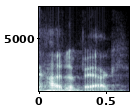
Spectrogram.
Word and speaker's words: Heidelberg: I would say Heidelberg, so you were pretty close.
